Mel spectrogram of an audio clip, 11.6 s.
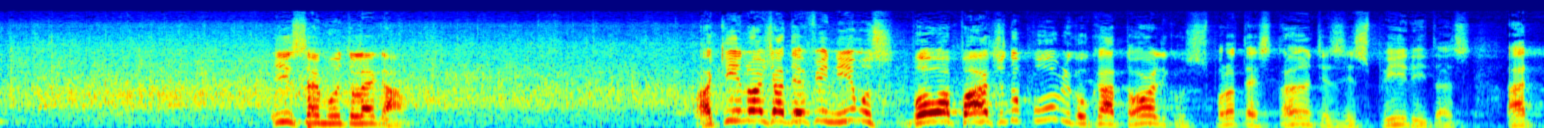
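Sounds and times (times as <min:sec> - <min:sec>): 
audience applause: 0:00.0 - 0:06.8
speech: 0:02.0 - 0:03.2, 0:05.2 - 0:11.5.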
